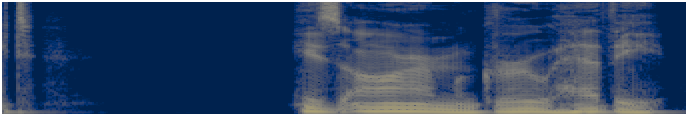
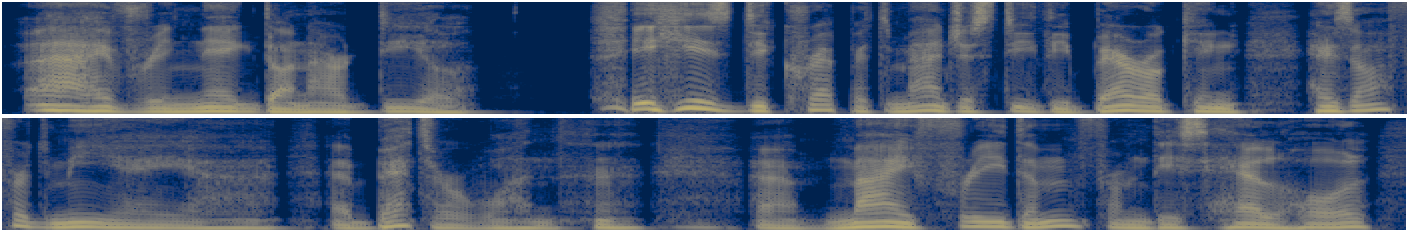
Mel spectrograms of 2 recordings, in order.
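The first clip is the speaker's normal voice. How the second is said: sneering, mocking villain; 2 semitones higher, 4 dB louder than usual. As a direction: taunt him with a smirk. Dirge voiced.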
